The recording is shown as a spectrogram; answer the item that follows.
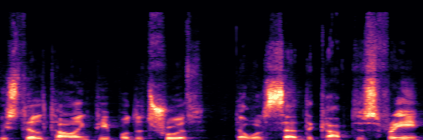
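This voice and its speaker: With a Polish accent, a man talks at a medium pitch and with ordinary pitch variation against a quiet background. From Poland. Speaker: pastor. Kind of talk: interview.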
